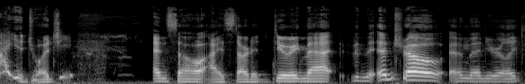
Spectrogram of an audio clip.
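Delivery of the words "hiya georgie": very high put-on clown voice. Doing the intro in the Pennywise voice: Pennywise voice. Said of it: "the Pennywise voice, like".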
